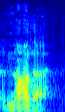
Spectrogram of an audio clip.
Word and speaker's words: nada: Our nada who art in nada. You know, that's very sad, isn't it? Did I pronounce that word correct? Yes. Is it nada? Yes. Yeah.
